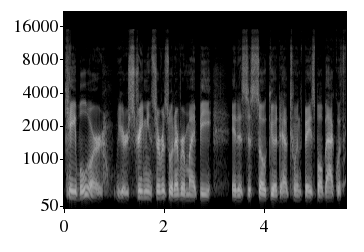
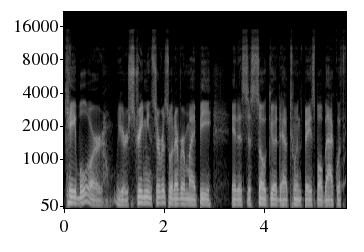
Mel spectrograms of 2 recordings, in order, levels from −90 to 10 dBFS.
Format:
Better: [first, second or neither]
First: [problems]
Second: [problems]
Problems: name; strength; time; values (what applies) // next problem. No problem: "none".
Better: second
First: thin; very; fading below 300 Hz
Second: none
